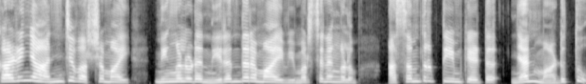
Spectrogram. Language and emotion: Malayalam, disgusted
